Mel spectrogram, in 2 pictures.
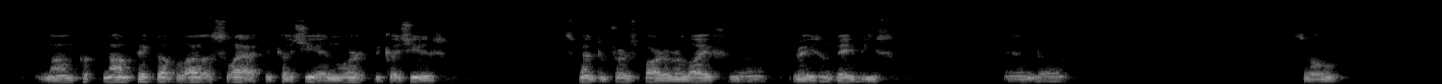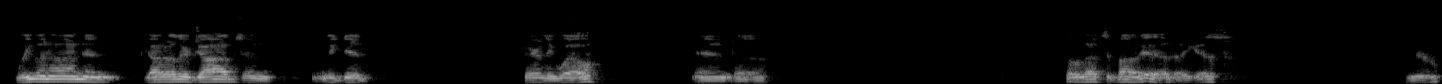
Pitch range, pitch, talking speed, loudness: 85-115 Hz, 100 Hz, 105 wpm, -31 LUFS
